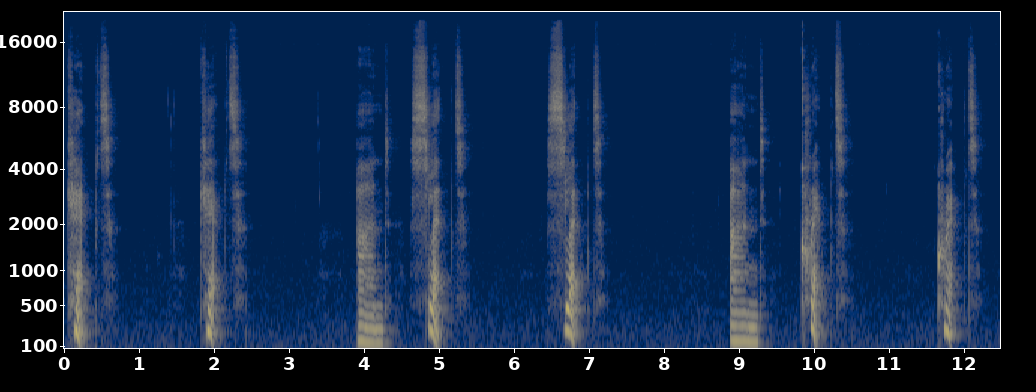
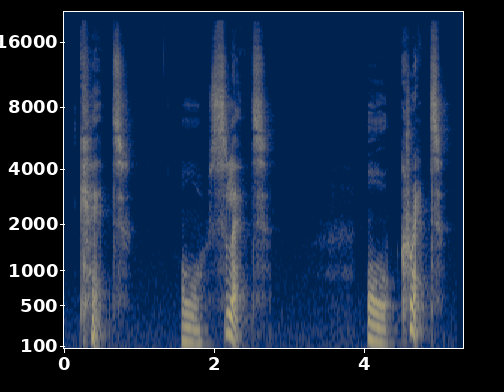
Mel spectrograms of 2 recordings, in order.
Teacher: Say kept, kept, and slept, slept, and crept, crept. You can't hear the p sound, but it's important to close your lips for p and hold the air until the explosion for t. Do not say ket or slet or cret.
